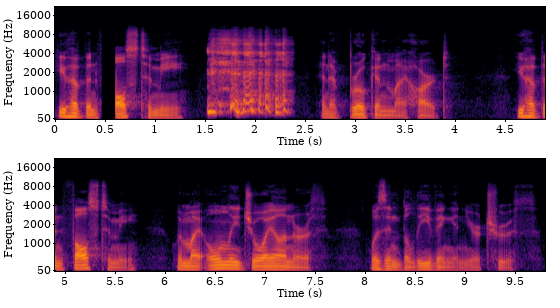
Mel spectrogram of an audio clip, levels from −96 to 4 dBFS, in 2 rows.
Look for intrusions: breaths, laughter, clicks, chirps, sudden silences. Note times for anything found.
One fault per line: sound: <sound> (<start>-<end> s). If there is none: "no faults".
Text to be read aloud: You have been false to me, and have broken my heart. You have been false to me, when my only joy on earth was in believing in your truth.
sound: dropout (0.5-0.6 s)
sound: laugh (1.5-2.4 s)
